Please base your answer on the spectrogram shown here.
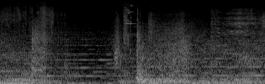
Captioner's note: explosion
